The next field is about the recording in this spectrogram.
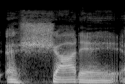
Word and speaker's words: Sade: Oh, Sade, I believe is the pronunciation.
